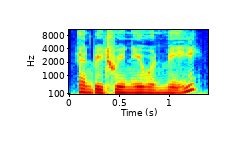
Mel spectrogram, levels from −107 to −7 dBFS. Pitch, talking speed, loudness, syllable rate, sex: 155 Hz, 215 wpm, -15 LUFS, 5.0 syllables/s, female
